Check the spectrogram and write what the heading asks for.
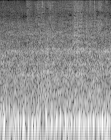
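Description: A steady low engine hum, as of a vehicle idling, under a faint even hiss.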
